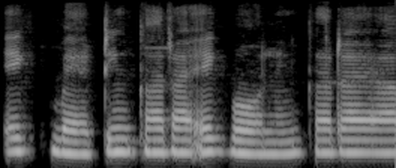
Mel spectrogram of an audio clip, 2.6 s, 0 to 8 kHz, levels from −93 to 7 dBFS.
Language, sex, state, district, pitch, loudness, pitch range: Hindi, female, Uttar Pradesh, Etah, 185 Hz, -29 LUFS, 185-195 Hz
